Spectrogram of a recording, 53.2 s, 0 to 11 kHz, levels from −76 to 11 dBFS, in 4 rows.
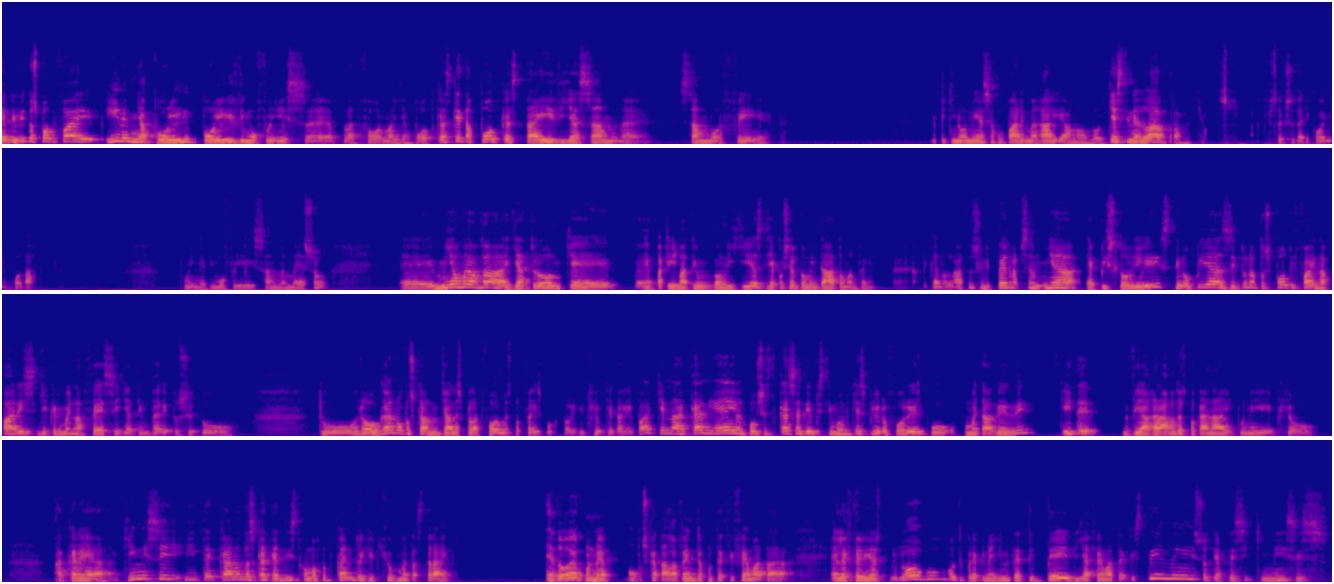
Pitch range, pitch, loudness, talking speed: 140-190 Hz, 160 Hz, -24 LUFS, 155 wpm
